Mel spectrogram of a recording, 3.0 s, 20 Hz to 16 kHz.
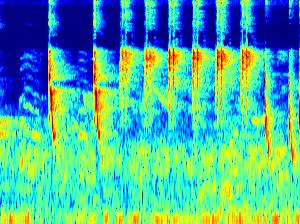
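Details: Song of an eastern nightingale on 16 May 2024, a string of harsh, evenly spaced broadband strokes ending in descending sharp notes, over noticeable background hiss.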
